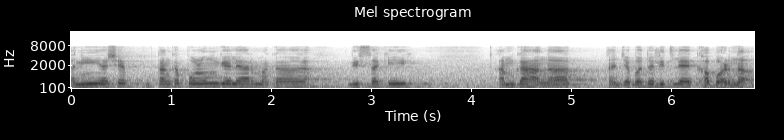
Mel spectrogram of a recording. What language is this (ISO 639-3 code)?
kok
